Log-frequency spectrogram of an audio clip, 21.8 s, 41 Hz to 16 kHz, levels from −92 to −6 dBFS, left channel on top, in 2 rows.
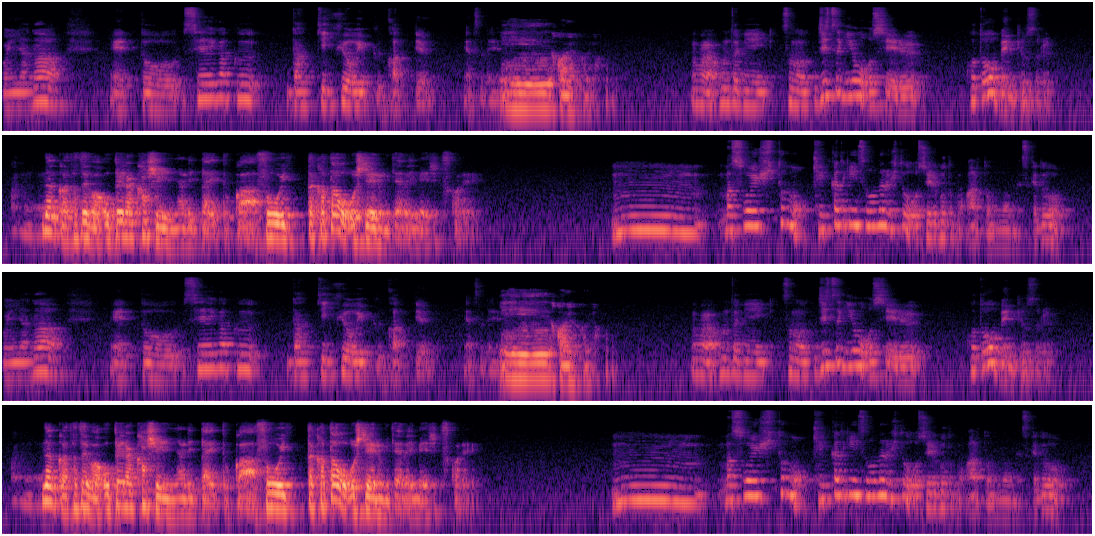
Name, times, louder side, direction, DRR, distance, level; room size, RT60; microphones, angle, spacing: voice 1, 0.0-4.3 4.6-5.0 6.9-9.2 9.6-10.5 11.0-11.5 17.0-21.5, equal, 15° left, 0.5 m, -41 dB
voice 2, 5.0-6.0 11.3-15.6, right 1 dB, 60° right, 1.1 m, -30 dB
5.6 x 3.9 x 4.3 m
head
